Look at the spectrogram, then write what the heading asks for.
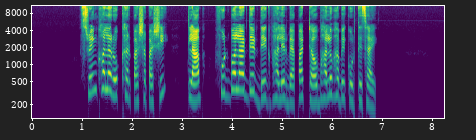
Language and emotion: Bengali, neutral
